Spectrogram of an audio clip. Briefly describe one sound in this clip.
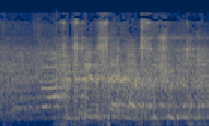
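A basketball bounces on a concrete court.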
